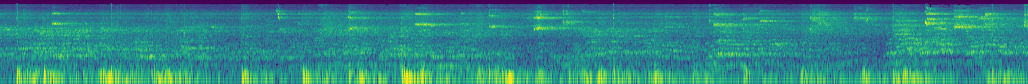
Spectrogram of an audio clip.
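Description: A basketball bouncing on a hardwood gym floor during play, thumping many times at an uneven pace, with short high squeaks of sneakers and players' voices in the echoing hall.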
